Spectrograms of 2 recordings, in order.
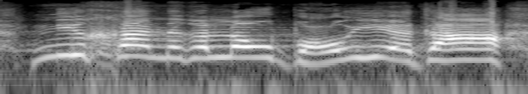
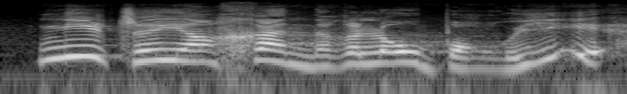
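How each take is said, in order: First: 老包爷 hit much louder and higher; indignant stress. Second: Said in the usual way. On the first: Acted. Godfather scolding the girl, "老包爷" punched much louder and higher.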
